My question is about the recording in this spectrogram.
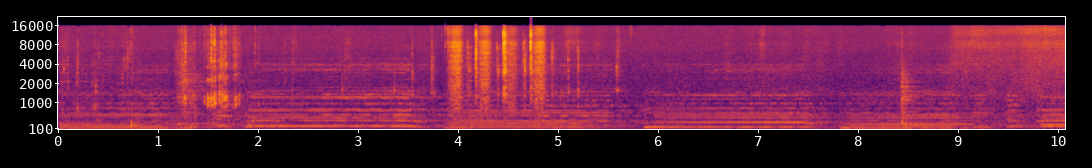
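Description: Vocals-only background nasheed: wordless voices holding long chords that change every couple of seconds. Over it, a cloth rubs on a metal tabletop, with a few sharp clicks and knocks about a second and a half in and again about four seconds in.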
